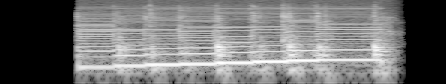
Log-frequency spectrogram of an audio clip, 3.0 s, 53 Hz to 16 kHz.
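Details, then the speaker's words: Realistic Concertmate MG-1 (Radio Shack Moog) after op-amp replacement, still needing alignment. Notes climb in small, uneven steps instead of clean octave jumps; oscillator one is bad, not tracking pitch. "No. So, oscillator one is bad."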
